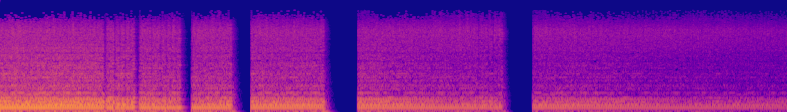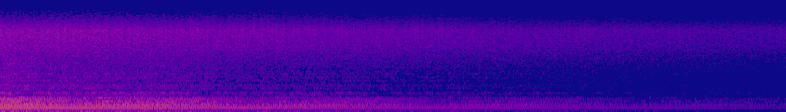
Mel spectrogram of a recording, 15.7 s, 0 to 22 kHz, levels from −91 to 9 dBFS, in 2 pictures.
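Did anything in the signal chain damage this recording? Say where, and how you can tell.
Yes. Repeated stalls (stutter) occur at the network and jitter buffer stage, from 1.03 to 1.94 s (twelve gaps, longest 112 ms) and 4.78 to 5.01 s. Late packets kept draining the buffer, so the receiver stretched the last sound.

Call audio freezes occur at 2.31, 3.24 and 5.02 s, lasting 196, 340 and 302 ms. Each is a fading continuation that decays into silence, then resumes where it stopped. The likely cause is packets held up in transit.

A jitter buffer speed-up runs from 6.86 to 11.39 s. The audio plays at 113% with unchanged pitch, as the receiver trims pitch-period slices, roughly 0.7 s in total, to shed excess delay.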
